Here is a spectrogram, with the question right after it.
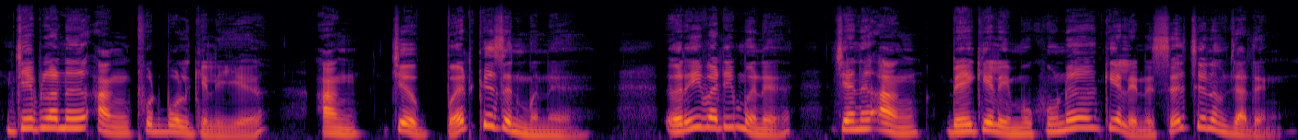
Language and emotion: Bodo, happy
